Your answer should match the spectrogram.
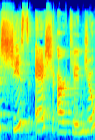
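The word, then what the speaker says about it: X Æ A-12: Não dá para esquecer o nome do filho do Elon Musk, que é X AE a -1, mas que pronuncia X Ash Archakel.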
